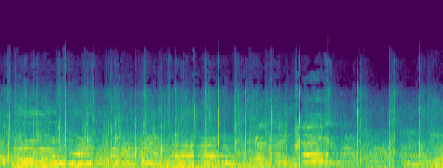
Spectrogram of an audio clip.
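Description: Indoor team game in a sports hall: many overlapping high squeaks of shoes on the court floor, with sharp clicks and knocks of play and running feet.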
